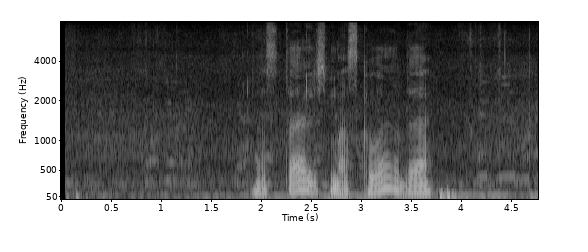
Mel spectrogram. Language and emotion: Russian, sad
